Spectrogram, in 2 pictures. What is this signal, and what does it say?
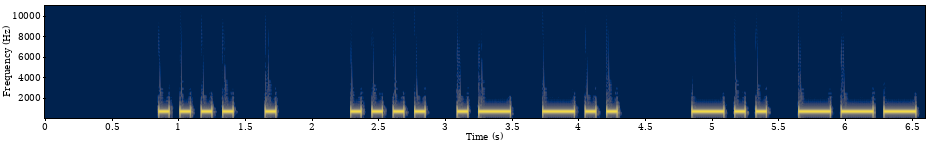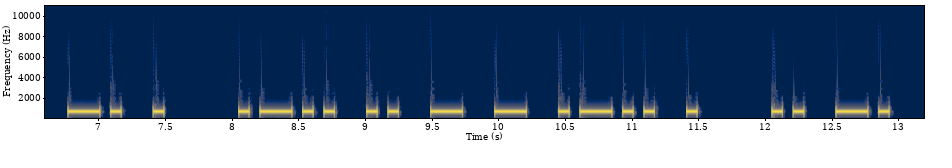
Morse code, heard as a keyed tone, about 15 wpm, 700 Hz. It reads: HE HAD DONE LITTLE IN
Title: Sentences from Top 1000 Words - Review Part 3 - 15wpm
